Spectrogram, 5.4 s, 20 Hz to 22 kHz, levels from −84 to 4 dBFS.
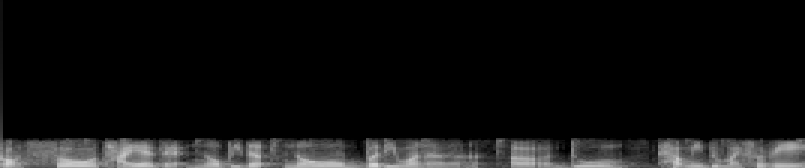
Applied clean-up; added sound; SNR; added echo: neural separator model SepFormer DNS4.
